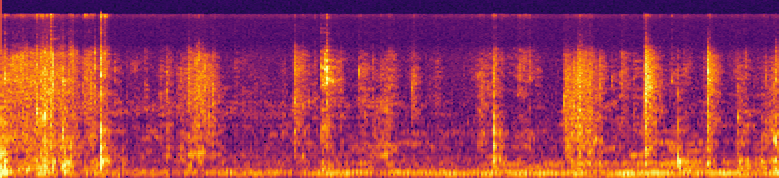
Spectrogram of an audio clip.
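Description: Handling noise: rustling cardboard and scattered small knocks and clicks as small electric motors with wire leads are lifted out of a cardboard box.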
